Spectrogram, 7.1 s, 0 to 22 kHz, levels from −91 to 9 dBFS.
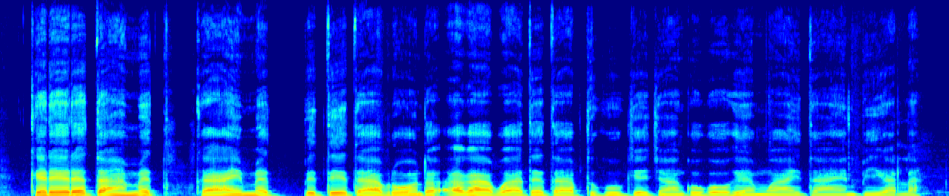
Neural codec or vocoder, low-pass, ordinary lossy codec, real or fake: none; none; none; real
